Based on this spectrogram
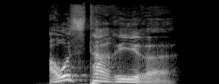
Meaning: inflection of austarieren: 1. first-person singular dependent present 2. first/third-person singular dependent subjunctive I
- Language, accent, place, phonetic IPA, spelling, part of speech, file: German, Germany, Berlin, [ˈaʊ̯staˌʁiːʁə], austariere, verb, De-austariere.ogg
